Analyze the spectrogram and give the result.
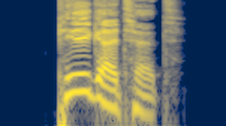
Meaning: inflection of pilgern: 1. second-person plural preterite 2. second-person plural subjunctive II
- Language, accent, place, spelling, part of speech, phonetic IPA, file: German, Germany, Berlin, pilgertet, verb, [ˈpɪlɡɐtət], De-pilgertet.ogg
